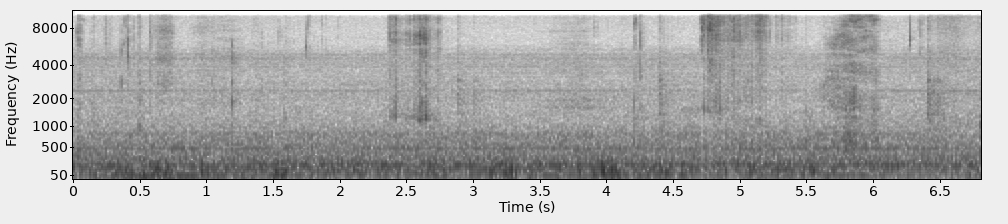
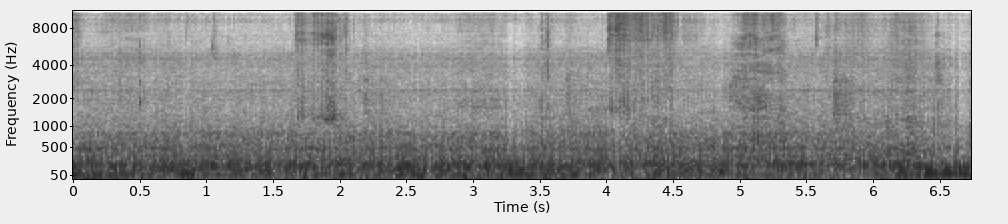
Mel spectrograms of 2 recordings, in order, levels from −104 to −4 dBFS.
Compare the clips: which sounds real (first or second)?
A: first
